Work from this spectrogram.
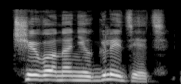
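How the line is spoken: Grumbled. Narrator (Russian): буркнула Анфиса

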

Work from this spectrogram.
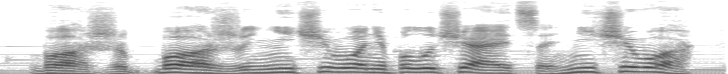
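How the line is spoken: Moaning. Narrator (Russian): простонал он

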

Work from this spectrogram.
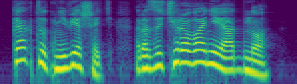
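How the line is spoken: Grumbling. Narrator (Russian): пробурчала та

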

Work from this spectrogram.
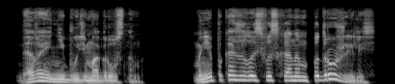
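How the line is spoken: Exaggeratedly cheerful. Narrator (Russian): преувеличенно весело уточнил он

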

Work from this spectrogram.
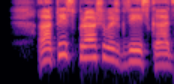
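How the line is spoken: Laughing. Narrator (Russian): засмеялся Саня

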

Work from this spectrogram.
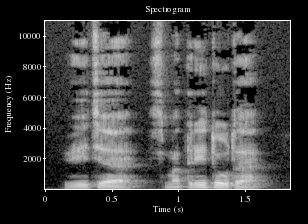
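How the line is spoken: Hoarse, tense voice. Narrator (Russian): Голос командира эскадрильи был хриплый, напряженный

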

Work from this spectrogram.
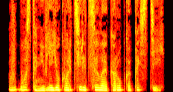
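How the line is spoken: Whisper. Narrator (Russian): прошептала Варя

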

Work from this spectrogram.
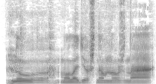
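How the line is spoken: Purring. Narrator (Russian): замурлыкал кот

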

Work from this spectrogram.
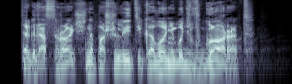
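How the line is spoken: Helpless growl. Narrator (Russian): Артур рычал от собственного бессилия в данной ситуации

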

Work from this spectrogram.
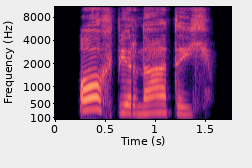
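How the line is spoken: Heavy sigh. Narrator (Russian): Тяжело вздохнув

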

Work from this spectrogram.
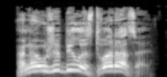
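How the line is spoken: Children shouting over each other. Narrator (Russian): Наперебой закричали ребята

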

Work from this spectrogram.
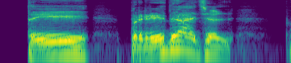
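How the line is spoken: Dog growling. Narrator (Russian): прорычал пес

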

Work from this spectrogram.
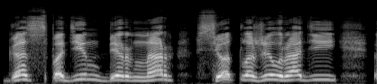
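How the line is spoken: Squeaking. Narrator (Russian): пропищала

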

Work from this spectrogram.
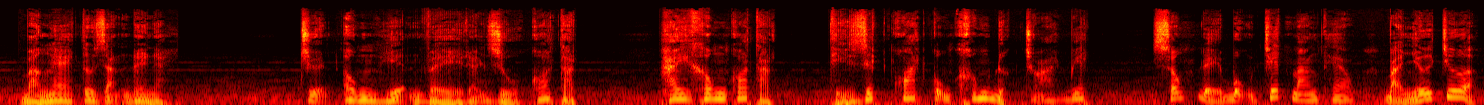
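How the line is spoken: Low grave voice. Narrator (Vietnamese): ông hạ giọng nghiêm trọng bảo

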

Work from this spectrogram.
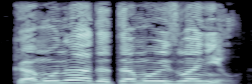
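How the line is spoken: Snapping retort. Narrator (Russian): огрызнулся он

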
